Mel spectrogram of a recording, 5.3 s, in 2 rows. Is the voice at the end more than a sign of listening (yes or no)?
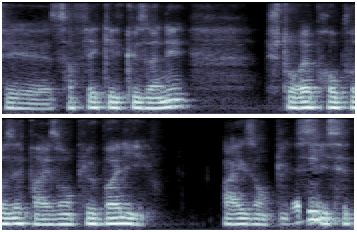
no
